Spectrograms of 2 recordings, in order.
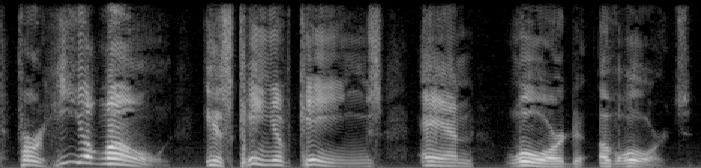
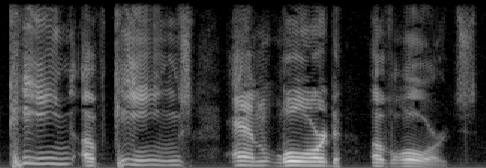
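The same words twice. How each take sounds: First: Slow and louder, ALONE stressed; slow, slightly louder preaching climax; emphatic declaration. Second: Drawn out, every word weighted; slow and solemn, letting each title land; slow, solemn proclamation. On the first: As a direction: lean hard on "alone", then drop low on "of Lords". Preacher's declaration of Christ's kingship. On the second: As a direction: majestic slow reading of the title. Climax of scripture reading. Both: Acted.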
